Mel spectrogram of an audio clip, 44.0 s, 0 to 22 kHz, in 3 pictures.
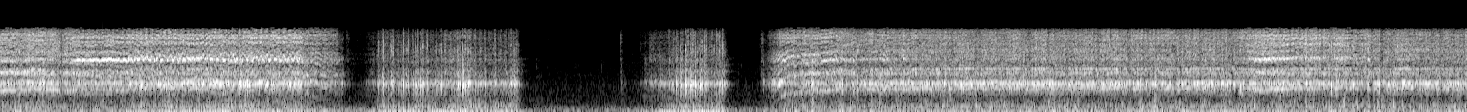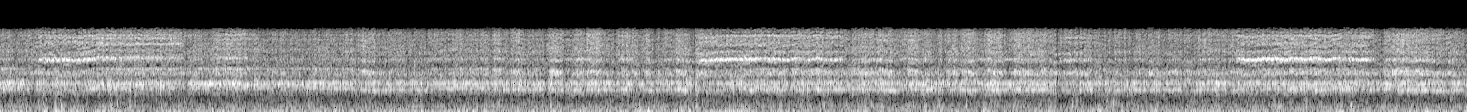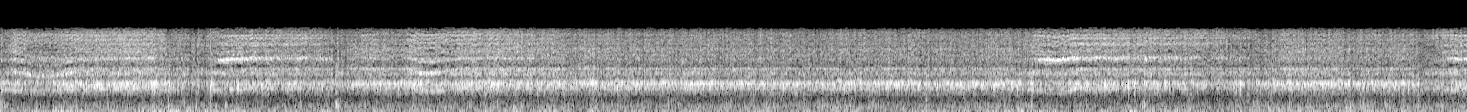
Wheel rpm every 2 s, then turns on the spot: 200, 130, 30, 40, 210, 230, 230, 230, 230, 220, 210, 220, 220, 210, 210, 220, 230, 230, 240, 230, 230, 230.
4-6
